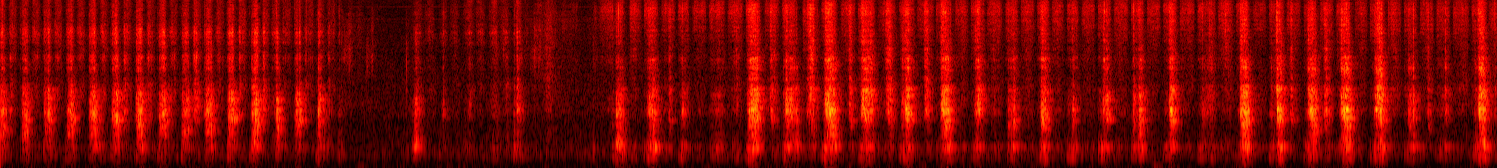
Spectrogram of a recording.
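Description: A wooden stylus scratches a flat scratch-art sheet of black-coated paper, held down by the left hand. It makes a fast run of short, dry, rasping strokes. The strokes thin out to a few faint scrapes for a couple of seconds, then return as a steady, brisk back-and-forth scratching.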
